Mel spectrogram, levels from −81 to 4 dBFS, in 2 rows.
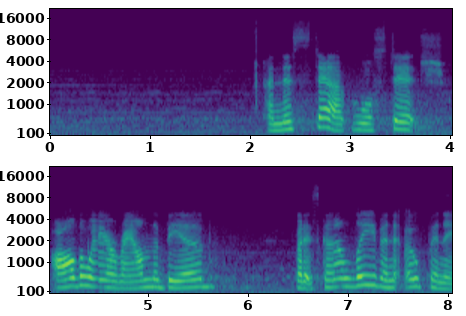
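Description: At 4.45–4.51 s and 6.81–6.86 s, short concealed packet loss: about 40 ms and then 20 ms of audio arrived too late, so the decoder extended the preceding sound and blended back. It comes through as a brief smear or wobble rather than the hard silent gap of a plain dropout.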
